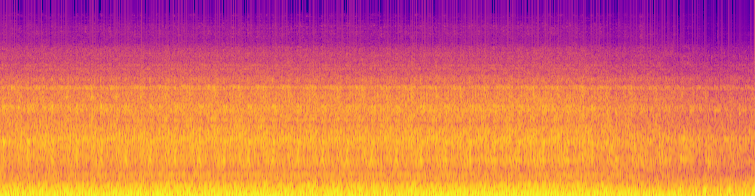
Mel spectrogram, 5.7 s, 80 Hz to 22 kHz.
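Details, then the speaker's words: Ford 6.4 Powerstroke diesel in a Super Duty after a longblock replacement, with new up pipes and EGR/cooler delete: starts right up, zero blow-by, deep even diesel clatter at idle, smooth steady rhythm with no misses or knocks; normal idle. "See, 0 blow by. Let's listen to it idle. Sounds great."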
